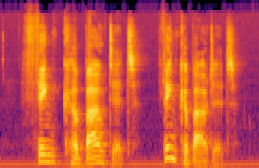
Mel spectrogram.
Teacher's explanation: The last sound is k, which is a consonant, and about, the first sound is a, which is, of course, a vowel. So the last consonant, as in think, links to the vowel.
